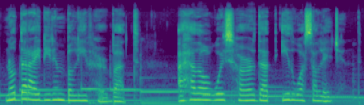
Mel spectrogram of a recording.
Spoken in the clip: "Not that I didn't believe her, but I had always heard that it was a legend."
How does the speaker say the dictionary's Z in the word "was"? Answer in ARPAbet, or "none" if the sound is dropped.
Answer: S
